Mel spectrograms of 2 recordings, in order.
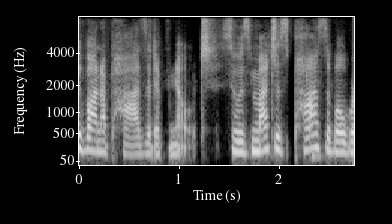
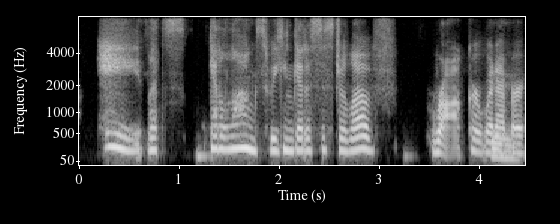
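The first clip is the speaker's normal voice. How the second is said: whisper in put-on child voice. Retelling what the two sisters whispered to each other: imitating kids whispering. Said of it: "you could even hear them whispering".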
